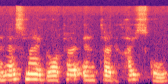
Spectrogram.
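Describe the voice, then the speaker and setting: This woman speaks at a fairly slow pace in a somewhat breathy, medium-pitched voice with ordinary pitch variation. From India. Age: 80s+. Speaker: retiree. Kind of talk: interview answer.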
